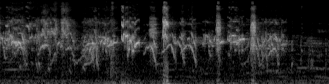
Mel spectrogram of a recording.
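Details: Colourful pet budgies produce lively warbled chatter of quick rising and falling squeaks and sharp chirps, several notes stacking in rapid succession.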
